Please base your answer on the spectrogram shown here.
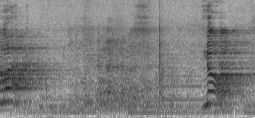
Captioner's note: laughing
